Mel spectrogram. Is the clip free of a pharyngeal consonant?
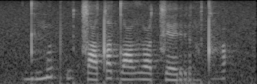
yes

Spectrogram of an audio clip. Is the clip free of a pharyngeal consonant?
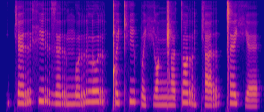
yes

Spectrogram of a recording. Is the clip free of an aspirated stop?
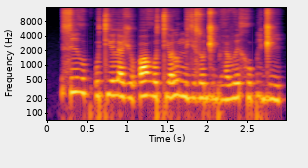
yes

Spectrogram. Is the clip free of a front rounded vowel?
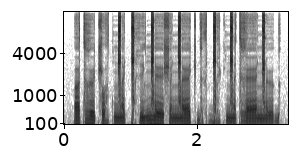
no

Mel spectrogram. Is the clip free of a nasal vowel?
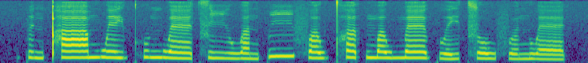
yes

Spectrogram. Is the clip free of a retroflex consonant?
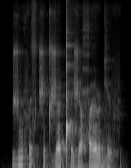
yes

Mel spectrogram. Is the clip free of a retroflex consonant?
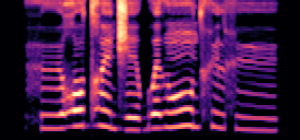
yes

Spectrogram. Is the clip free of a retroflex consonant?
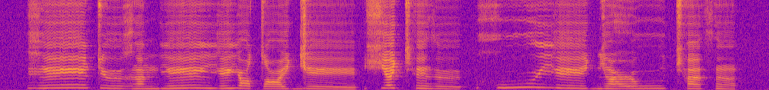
yes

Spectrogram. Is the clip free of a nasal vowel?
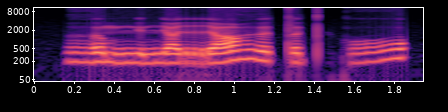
yes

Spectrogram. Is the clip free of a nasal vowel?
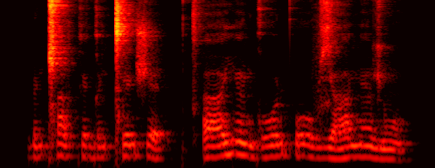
no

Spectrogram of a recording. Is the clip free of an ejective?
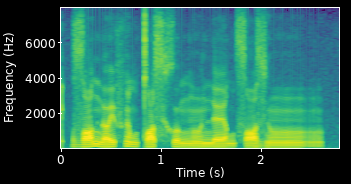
yes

